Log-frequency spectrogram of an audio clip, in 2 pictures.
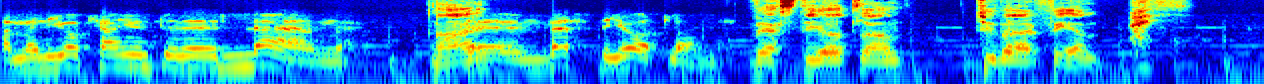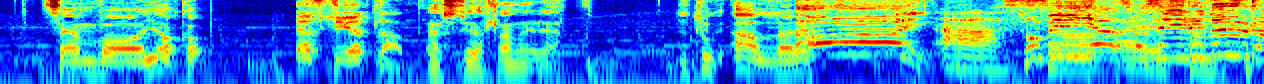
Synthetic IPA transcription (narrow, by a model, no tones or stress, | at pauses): mɛnjɑːɡ̚kʰanjɵɪnt̪əd̪ɛlæːn | nɛɪvɛst̪ɪøːt̪land̪vɛst̪ɪøːt̪land̪ | t̪ʰʏvæɾfeːl | sɛnvajɑːkɔpː | œst̪øːt̪la̰nd̪̥œst̪ø̰ːla̰nd̪æɾɛ̰t̪ː | d̪ɵt̪ʰuːɡʔalːaɾɛ | t̪ʰɔiasɛjəɾɪnɵ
